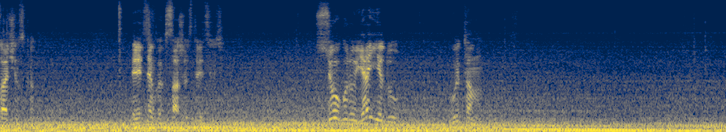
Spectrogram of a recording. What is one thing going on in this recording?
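A truck's diesel engine rumbles steadily from inside the cab.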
